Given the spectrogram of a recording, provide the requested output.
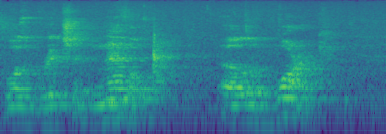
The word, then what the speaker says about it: Warwick: of these barons was Richard Neville, Earl of Warwick, not Warwick, you Americans. That's how we can tell you're Americans when you come over to England, because you say, I'd like to go to Warwick, please. It's Warwick.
